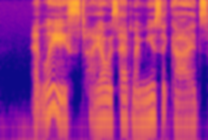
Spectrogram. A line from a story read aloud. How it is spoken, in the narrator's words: I sighed to myself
